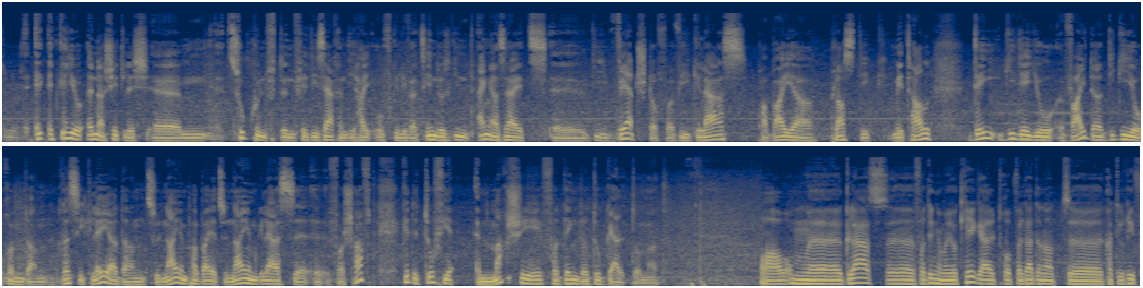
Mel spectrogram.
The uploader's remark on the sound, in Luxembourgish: Live aus dem Sivec Schëffleng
